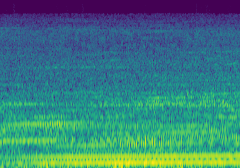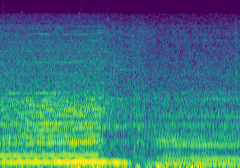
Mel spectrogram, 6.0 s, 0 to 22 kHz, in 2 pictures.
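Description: A 1979 Fiat 127 Sport engine pulls hard while driving, a loud buzzing tone climbing steadily in pitch for several seconds before dropping sharply at a gear change, then resuming at lower revs.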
